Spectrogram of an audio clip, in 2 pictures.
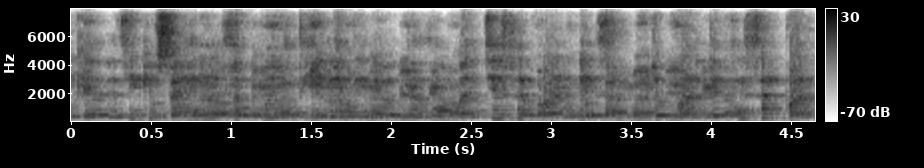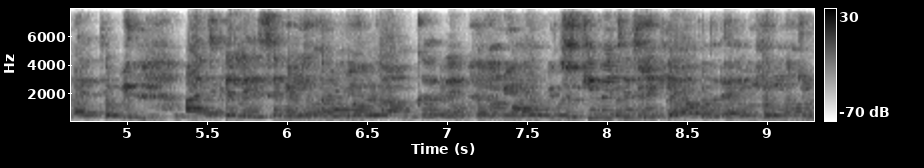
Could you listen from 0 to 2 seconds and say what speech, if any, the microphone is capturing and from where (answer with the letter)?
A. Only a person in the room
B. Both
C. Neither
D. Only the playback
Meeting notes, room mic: D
